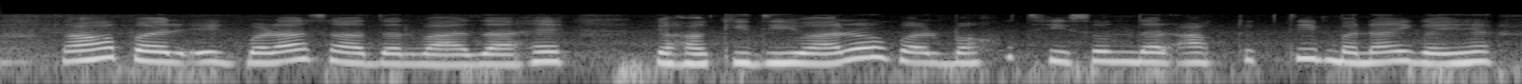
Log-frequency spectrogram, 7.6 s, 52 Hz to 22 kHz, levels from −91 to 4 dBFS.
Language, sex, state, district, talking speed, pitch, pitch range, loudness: Hindi, female, Bihar, Saharsa, 140 wpm, 255 Hz, 240-275 Hz, -19 LUFS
